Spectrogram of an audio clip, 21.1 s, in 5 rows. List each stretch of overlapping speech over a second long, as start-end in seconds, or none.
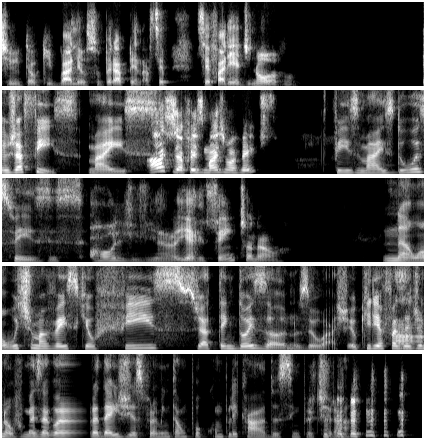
none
